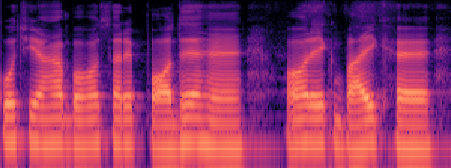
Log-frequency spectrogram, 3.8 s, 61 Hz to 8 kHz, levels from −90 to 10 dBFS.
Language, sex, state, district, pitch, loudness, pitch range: Hindi, male, Jharkhand, Garhwa, 125 Hz, -17 LUFS, 115-125 Hz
